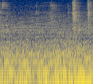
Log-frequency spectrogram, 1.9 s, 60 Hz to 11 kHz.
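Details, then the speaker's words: 42-inch 1990 Encon Corinthian ceiling fan on high speed: quiet steady low motor hum under even running, present since long ago but quieter than before; mild motor hum. "yeah the SL humming on the motor um is nothing new if anything this fan has actually got a hell of a lot quieter since the last time I filmmed it it's still got that slight motor hel to"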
